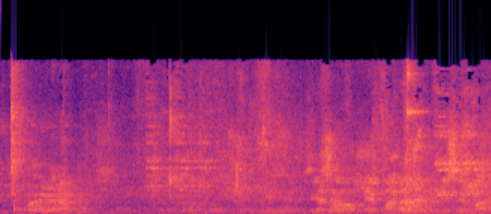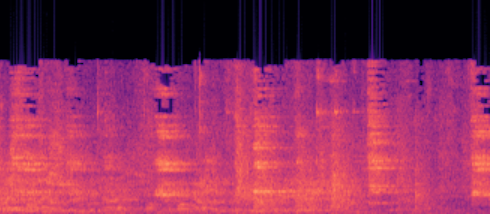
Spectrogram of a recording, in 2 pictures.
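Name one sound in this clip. Adult men talk and chatter with animation nearby.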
